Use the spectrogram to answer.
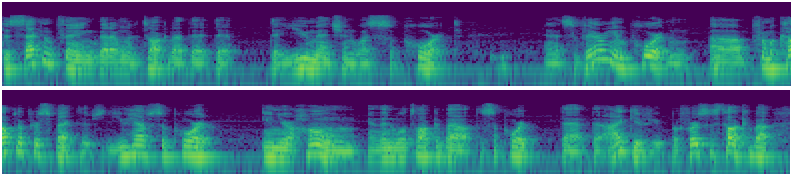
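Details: Adult man; typical speech.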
